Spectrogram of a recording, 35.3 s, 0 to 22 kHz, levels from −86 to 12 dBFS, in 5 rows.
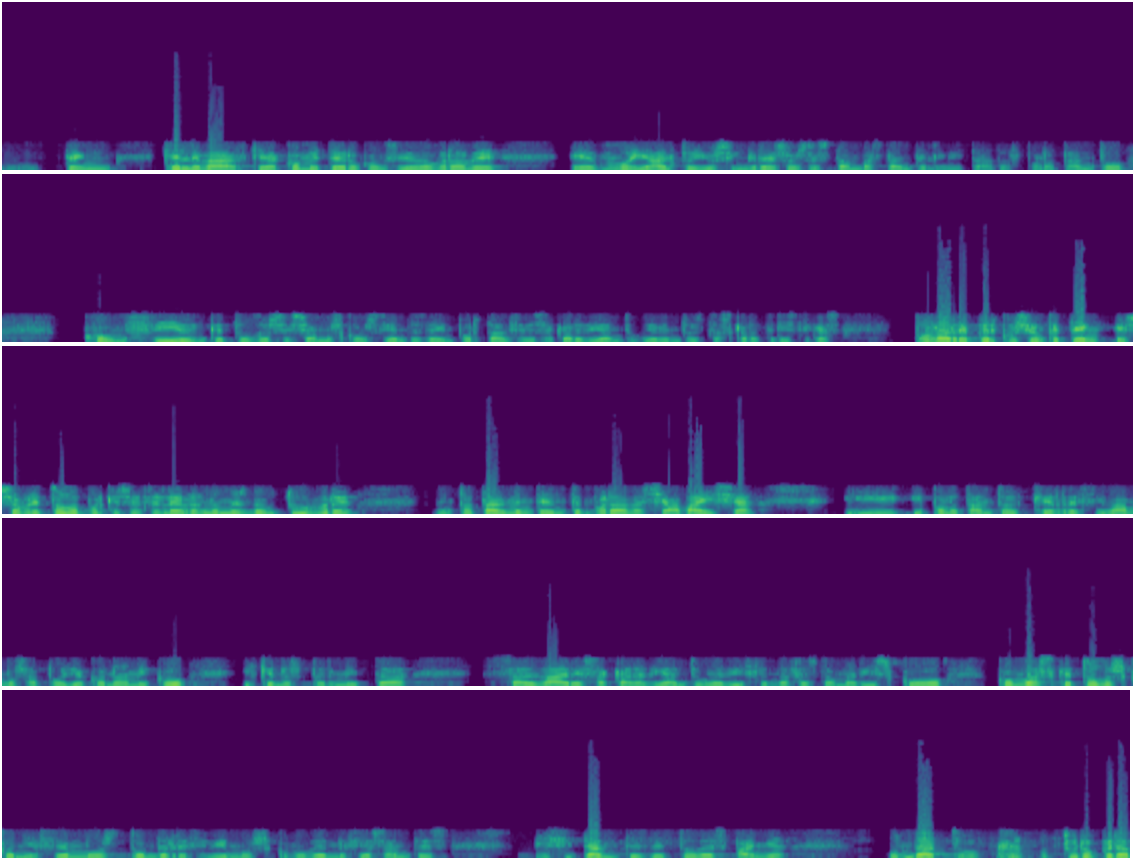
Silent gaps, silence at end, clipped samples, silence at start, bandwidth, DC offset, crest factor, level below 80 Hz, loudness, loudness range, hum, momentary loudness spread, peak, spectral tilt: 0.29-0.33 s, 3.49-3.54 s, 7.44-7.58 s, 12.68-12.75 s, 24.15-24.20 s, 27.36-27.41 s; 0 s; under 0.1%; 0.05 s; 9.4 kHz; under 0.1%; 18 dB; -66 dBFS; -20 LUFS; 6 LU; none; 13 LU; -2 dBFS; -6 dB/octave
